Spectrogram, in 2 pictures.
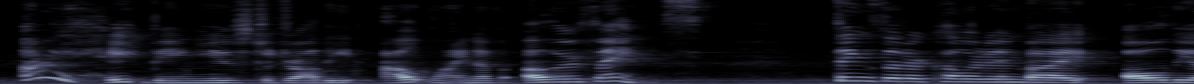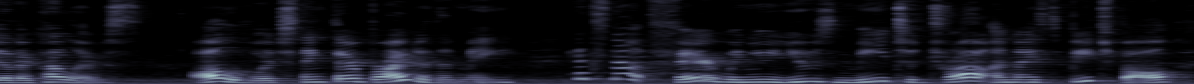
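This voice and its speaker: Resentful storybook crayon, done by a woman, higher voice, complaining with big swoops. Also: very animated, moderate pace, darkish tone, a little hiss or hum. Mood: aggrieved.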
